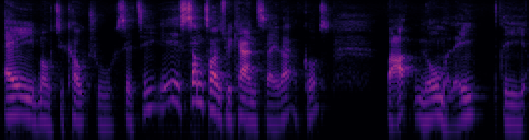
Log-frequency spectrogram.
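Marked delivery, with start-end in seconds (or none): 0.1-1.6 "a" said as AY before multicultural city; strong article "a". Shown as a demonstration. Teacher showing learners what we don't normally say, strong AY for "a". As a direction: give "a" its full letter-name vowel, AY. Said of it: "we don't say".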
